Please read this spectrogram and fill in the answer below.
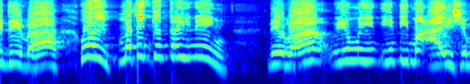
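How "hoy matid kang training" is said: rude mentor shout. Retold or imitated. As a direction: bark the order rudely. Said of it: "Mainis ka eh".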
